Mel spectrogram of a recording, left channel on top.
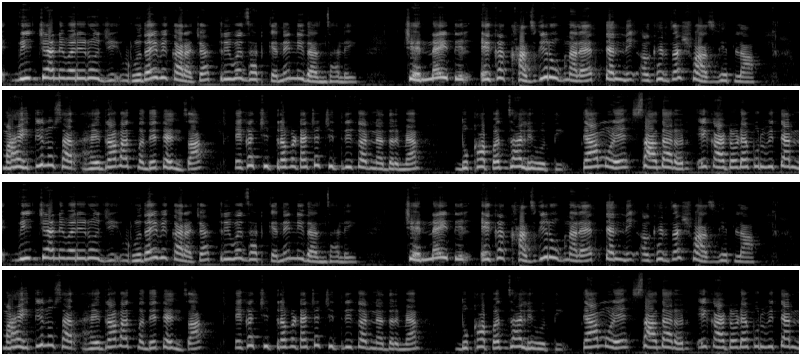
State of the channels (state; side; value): quieter; right; 3.3 dB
